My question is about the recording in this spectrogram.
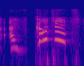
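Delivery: high, eager exclamation; excited. Acted. Sirius announcing his idea to friends, high and eager. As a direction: announce it triumphantly.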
